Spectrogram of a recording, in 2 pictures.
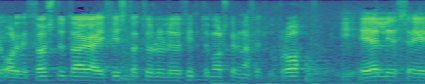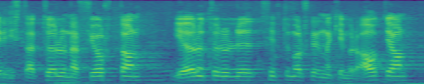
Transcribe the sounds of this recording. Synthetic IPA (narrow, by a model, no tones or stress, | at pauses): ɾɔ̰ɾðɪfœɾ̥st̪ʏt̪aːɣaifɪr̥st̪at̪ʰœːlʏlʏːðfɪm̥t̪ʏmawlskɾenafɛt̪lʏpɾɔht̪ | ḭʔɛːlɪðseːjɪɾist̪at̪ʰœːlʏnaɾ̥fjowr̥t̪awn | ḭœðɾʏnt̪ʰœlʏlʏːðfɪm̥t̪ʏmawlskɾeɪnacʰɛːmʏ̰ɾa̰ːwt̪jawn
